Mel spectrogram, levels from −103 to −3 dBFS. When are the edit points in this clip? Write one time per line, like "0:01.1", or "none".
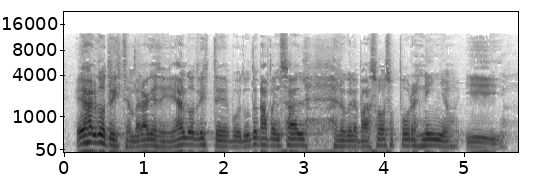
0:02.5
